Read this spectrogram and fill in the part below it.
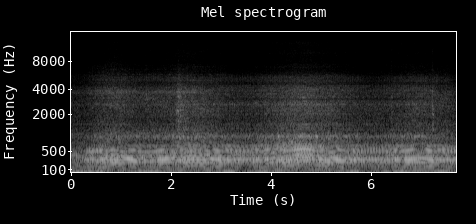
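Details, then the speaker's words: Suzuki Mira, engine running, recorded inside the car with the doors shut: loud wavering drone from the automatic transmission, not the engine, suspected to be the torque converter turbine or its plate. "और वह noise जो है turbine जो होता है transmission का auto या तो उसका है या तो उसकी प्लेट का है"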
